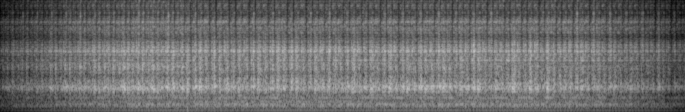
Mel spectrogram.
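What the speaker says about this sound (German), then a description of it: "Vorerst schließe ich die Spannungsquelle mit Krokodilklemmen an und mein Motor sollte laufen." Small electric toy motor from a KOSMOS electronics kit, powered through crocodile clips, runs with a steady high-pitched whine and buzz that holds evenly for several seconds, fairly close and alone.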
